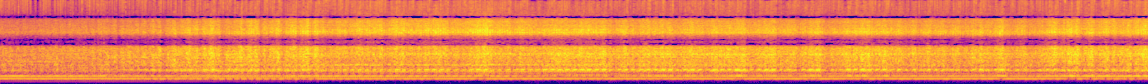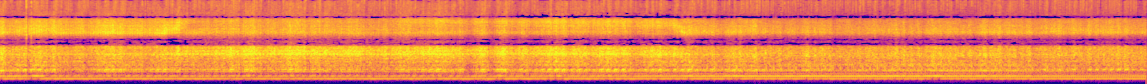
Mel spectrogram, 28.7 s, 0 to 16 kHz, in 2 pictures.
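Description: Ferrari 458 Challenge's 4.5-litre V8 idling steadily, an even engine note with no revving.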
